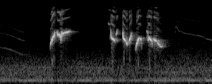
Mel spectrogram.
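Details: Sombre greenbul calling as it feeds on berries: one high, rising squeaky note followed by a quick, jumbled string of four or five wheezy, warbling notes over a constant low background hum.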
